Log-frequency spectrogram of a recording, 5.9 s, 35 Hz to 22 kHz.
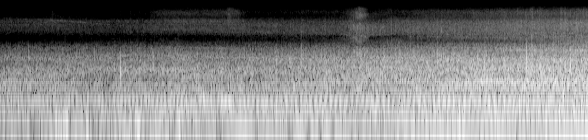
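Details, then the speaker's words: Toyota Corolla rally car after being rolled on Rally Otago day 3, still running: engine drones with an uneven, lumpy low pulse as revs slowly climb; sounds unhappy and rough, cause unknown. "It's not happy. It's not happy. Not stuffed."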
